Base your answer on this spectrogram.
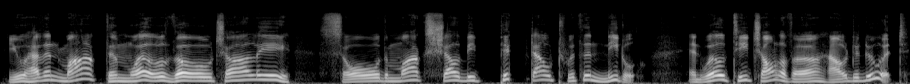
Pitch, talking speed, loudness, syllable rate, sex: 165 Hz, 165 wpm, -18 LUFS, 4.0 syllables/s, male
